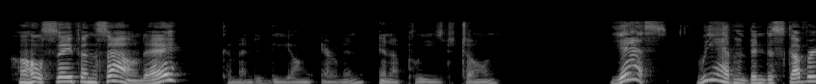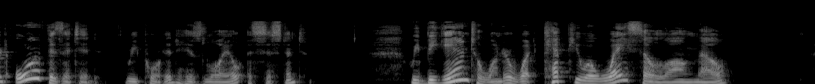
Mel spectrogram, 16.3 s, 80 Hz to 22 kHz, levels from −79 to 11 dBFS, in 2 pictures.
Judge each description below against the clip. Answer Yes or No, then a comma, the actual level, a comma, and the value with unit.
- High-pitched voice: No, low, 125 Hz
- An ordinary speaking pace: No, slow, 130 wpm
